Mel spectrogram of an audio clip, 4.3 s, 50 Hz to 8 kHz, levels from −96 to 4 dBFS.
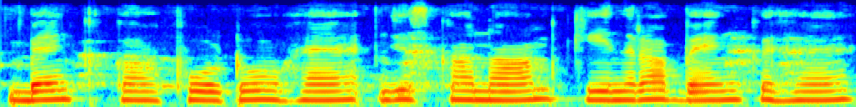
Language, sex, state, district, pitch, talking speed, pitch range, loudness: Hindi, female, Haryana, Rohtak, 195 Hz, 125 wpm, 190-200 Hz, -17 LUFS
